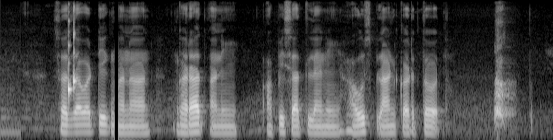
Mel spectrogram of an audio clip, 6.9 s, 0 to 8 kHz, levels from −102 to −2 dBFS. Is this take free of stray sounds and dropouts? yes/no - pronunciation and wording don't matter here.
no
